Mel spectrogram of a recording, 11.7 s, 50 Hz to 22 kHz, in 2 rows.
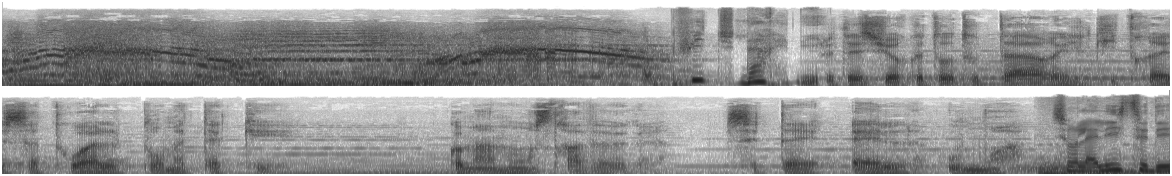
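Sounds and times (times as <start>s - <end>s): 
cat yowling in a film excerpt: 0.0s - 3.4s
speech: 3.7s - 7.4s, 8.1s - 11.6s
dense rumbling background: 11.0s - 11.6s.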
